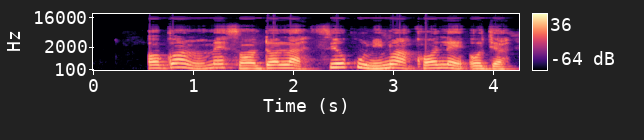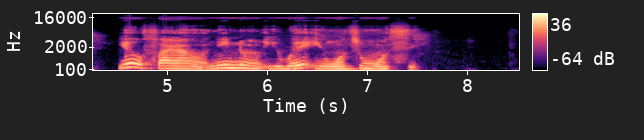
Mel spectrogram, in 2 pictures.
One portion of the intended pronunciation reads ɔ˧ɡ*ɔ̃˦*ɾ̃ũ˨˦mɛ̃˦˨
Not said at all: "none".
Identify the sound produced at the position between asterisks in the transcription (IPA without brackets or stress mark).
ɔ˦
